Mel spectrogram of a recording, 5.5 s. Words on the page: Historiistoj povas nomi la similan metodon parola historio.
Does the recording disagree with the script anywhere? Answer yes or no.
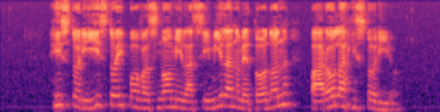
no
